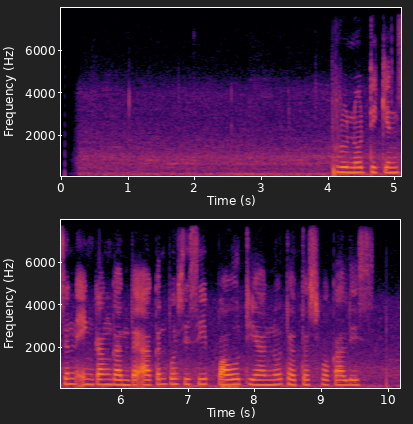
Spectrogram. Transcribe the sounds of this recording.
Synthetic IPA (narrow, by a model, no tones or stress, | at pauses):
b̥ɾunod̪̥i̤kinsənɪ̰ŋkaŋɡant̪eʔakənposisipaʊld̪̥ianod̪̥ä̤d̪̥ɔ̤sfokalɪs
